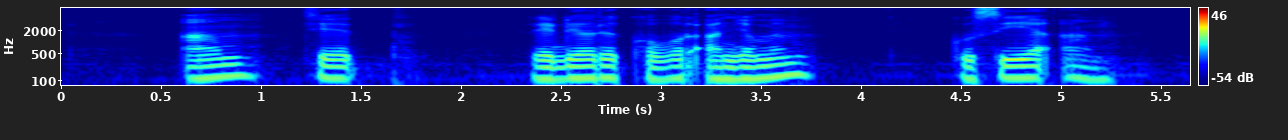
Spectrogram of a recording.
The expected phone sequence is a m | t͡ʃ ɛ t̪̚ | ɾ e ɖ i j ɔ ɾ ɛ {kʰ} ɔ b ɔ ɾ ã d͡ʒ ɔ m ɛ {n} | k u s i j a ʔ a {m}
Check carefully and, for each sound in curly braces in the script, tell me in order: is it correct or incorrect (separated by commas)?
correct, incorrect, correct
